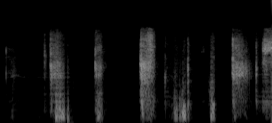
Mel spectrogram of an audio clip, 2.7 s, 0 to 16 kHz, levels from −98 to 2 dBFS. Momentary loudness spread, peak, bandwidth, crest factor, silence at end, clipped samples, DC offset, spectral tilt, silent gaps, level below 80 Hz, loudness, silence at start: 15 LU; -24 dBFS; 7.4 kHz; 26 dB; 0 s; under 0.1%; under 0.1%; -0.5 dB/octave; 0.87-0.93 s, 1.11-1.40 s, 2.19-2.32 s; -78 dBFS; -47 LUFS; 0.5 s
